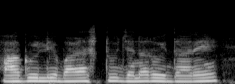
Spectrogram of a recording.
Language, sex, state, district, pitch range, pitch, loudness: Kannada, male, Karnataka, Bidar, 145-155 Hz, 150 Hz, -15 LUFS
